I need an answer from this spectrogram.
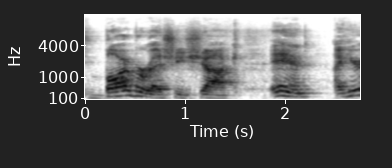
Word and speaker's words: Barbareschi Sciock: a little bit i do know how to pronounce it it's barbareschi shock and i hear it's an italian talk show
